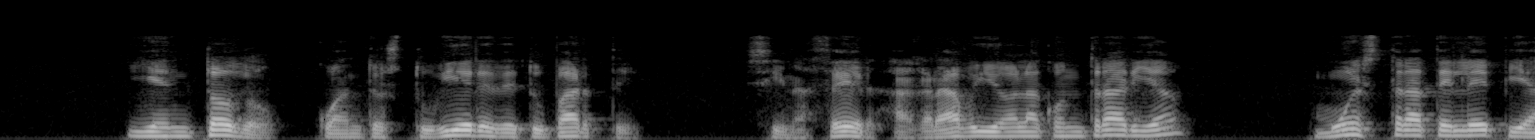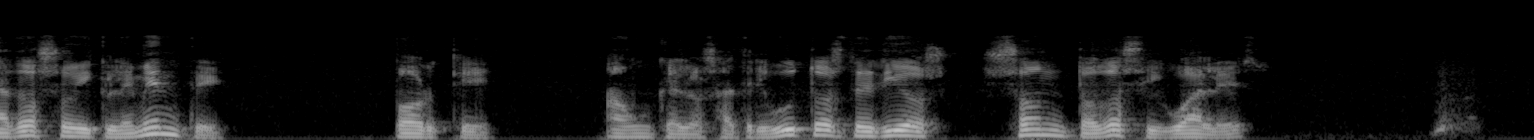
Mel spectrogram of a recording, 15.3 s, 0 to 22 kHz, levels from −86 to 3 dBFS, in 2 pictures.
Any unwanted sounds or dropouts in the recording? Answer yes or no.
yes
